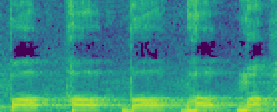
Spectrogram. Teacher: प वर्ग ओ से क्या बना आपका ओष्ठ्य, यानी कि प वर्ग को बोलते टाइम पे आपके जो होंठ है वो आपस में क्या होंगे चिपकेंगे, आपस में क्या होंगे चिपकेंगे, जैसे प फ ब भ म।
